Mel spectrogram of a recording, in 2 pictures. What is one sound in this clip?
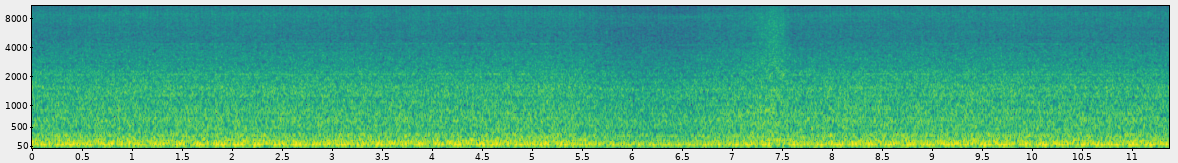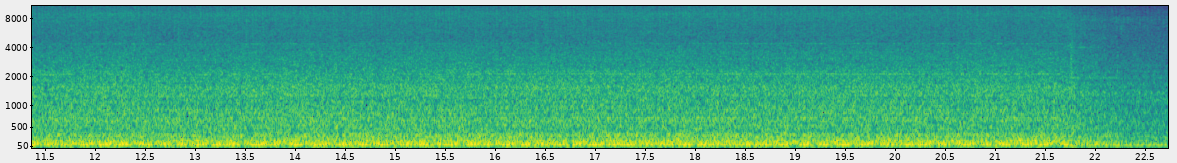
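A heavy truck engine rumbles steadily as the truck drives slowly.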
